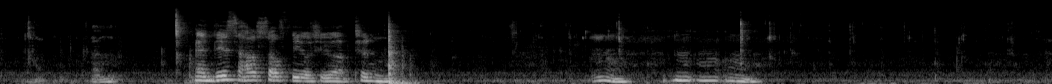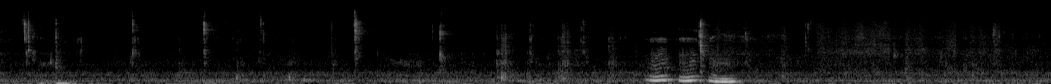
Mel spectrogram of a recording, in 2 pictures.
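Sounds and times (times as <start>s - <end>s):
person crunching chips: 14.9s - 16.9s.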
